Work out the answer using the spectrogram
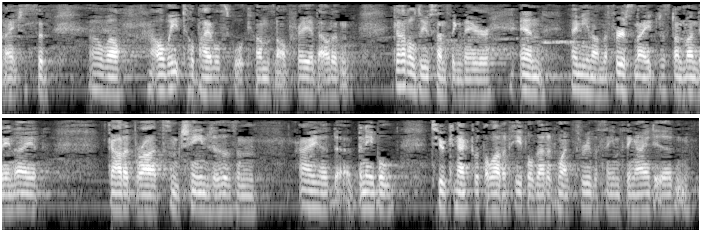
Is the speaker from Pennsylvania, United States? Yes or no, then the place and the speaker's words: yes; Mifflinburg, Pennsylvania, United States; I'm from Mifflinburg, Pennsylvania. It's about 2 hours from here.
